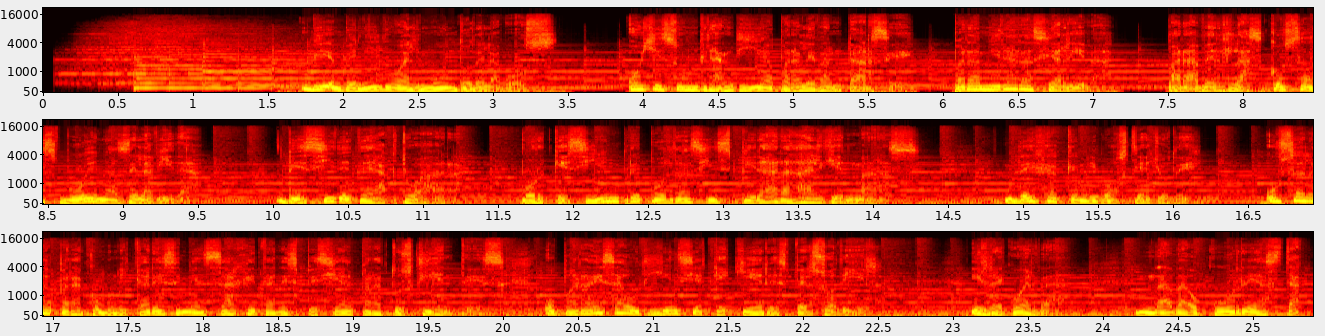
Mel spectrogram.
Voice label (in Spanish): locutor mexicano; mexico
